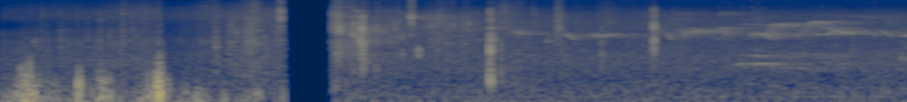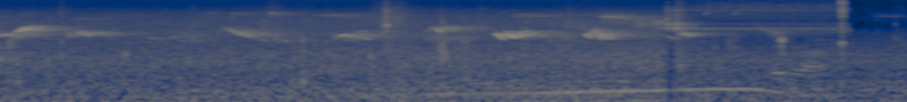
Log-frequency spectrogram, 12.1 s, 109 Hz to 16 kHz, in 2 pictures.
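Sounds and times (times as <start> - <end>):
low background noise: 2.4 - 12.0
birds chirping and warbling: 2.7 - 12.0.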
